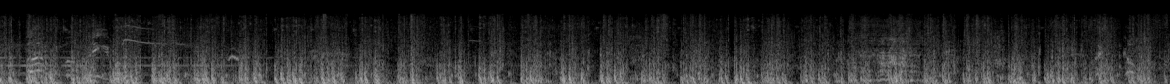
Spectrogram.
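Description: Horse galloping in the Red Dead Redemption video game, rapid rhythmic hoofbeats pounding close and loud throughout, with occasional whinnies and a rider's voice urging it on.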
